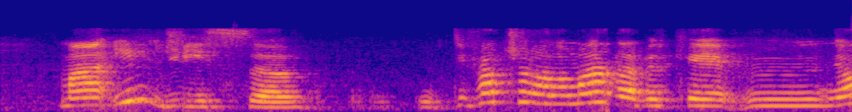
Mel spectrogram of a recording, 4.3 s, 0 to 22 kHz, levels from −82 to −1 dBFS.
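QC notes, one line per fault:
Throughout: Speex codec. The whole clip carries plainly audible Speex coding damage, a hoarse, grainy quality on the speech where the CELP model is short of bits for the excitation. The texture fits a mid-rate setting of around 20 kbps. The harshness and roughness of the coding sit on every phrase. Any upper band above 8 kHz is only a shaped noise fill rather than real detail.
0.87–0.98 s and 3.01–3.06 s: VoIP packet loss concealed by the speech codec. At 0.87 s about 40 ms of audio goes missing, which fits two 20 ms frames, and at 3.01 s a single 20 ms gap follows. The decoder bridges each hole by repeating its last pitch and filter at falling gain, so you hear a brief stretched, fading sound. Because each frame builds on the one before, the sound stays thin and off for a little while after the packets return, which is why the disturbance outlasts the gap itself.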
